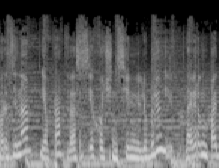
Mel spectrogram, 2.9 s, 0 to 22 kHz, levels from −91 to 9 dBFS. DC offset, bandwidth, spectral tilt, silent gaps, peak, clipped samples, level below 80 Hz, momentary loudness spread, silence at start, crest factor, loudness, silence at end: under 0.1%; 16 kHz; -5.5 dB/octave; none; -4 dBFS; under 0.1%; -24 dBFS; 4 LU; 0 s; 10 dB; -15 LUFS; 0 s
